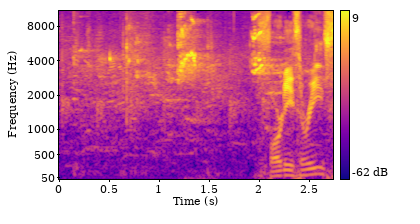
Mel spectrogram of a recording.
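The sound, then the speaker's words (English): A basketball is dribbled at midcourt during a game. A few faint, irregular bounces sit under a noisy crowd background before a man's voice starts talking loudly near the end. “Dribbling at midcourt. 45 seconds remaining.”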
